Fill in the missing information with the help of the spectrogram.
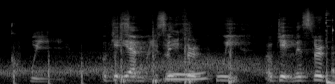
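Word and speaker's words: ConcernedApe: I think Concerned Ape said his name is actually pronounced Quee.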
